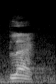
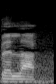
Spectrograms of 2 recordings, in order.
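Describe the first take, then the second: First: The b and l are said together. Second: A vowel is inserted between b and l. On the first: The speaker calls it right. "Correct হচ্ছে ব্ল্যাক" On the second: The speaker calls it wrong. "Not ব্যালাক"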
